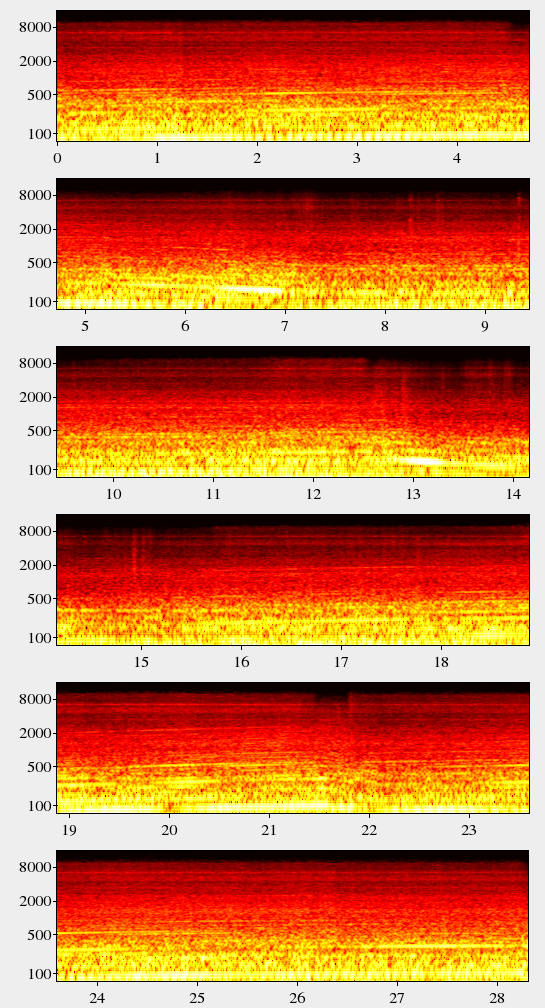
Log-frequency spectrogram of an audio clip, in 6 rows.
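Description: BMW E30 325i's 2.5-litre straight-six engine heard from inside the cabin at racing speed, its revs climbing through the gears and dropping back at each shift. About halfway through it lifts off and downshifts for a corner, then pulls hard again.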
